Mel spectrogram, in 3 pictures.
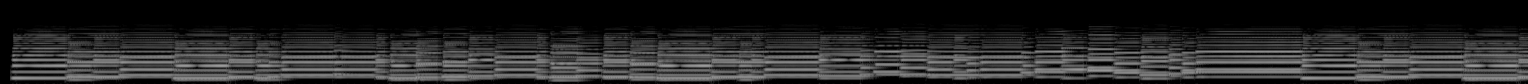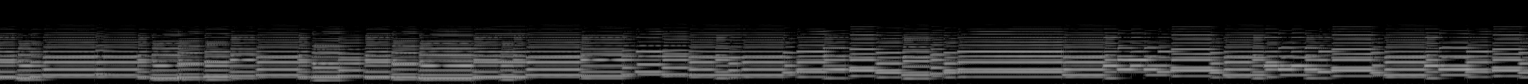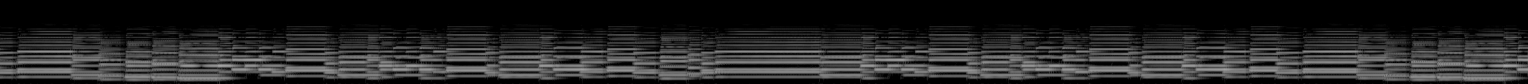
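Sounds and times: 
two-part polska folk dance tune: 0.1 - 45.8.

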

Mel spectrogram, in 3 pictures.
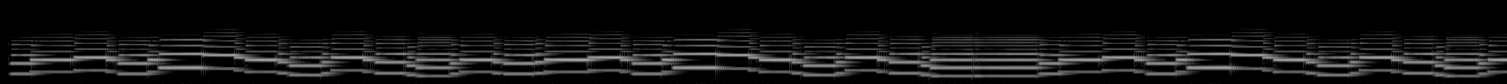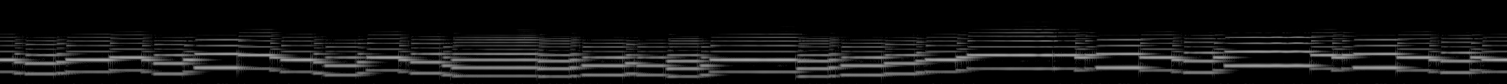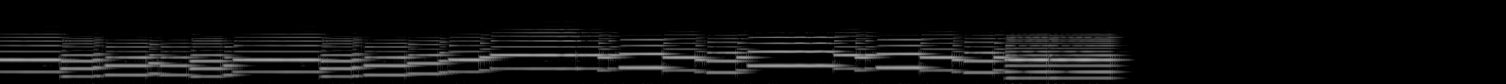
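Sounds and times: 
hambo polska folk dance tune: 0.1 - 41.4.

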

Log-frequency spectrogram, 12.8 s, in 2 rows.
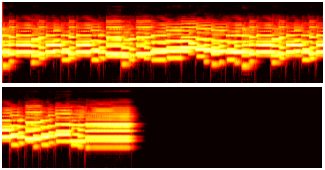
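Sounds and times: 
polka: 0.0 - 9.2.

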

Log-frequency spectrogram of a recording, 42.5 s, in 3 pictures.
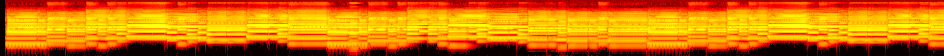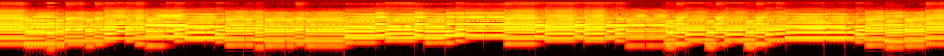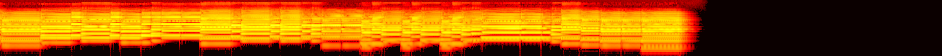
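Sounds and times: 
polka music: 0.1 - 38.7.

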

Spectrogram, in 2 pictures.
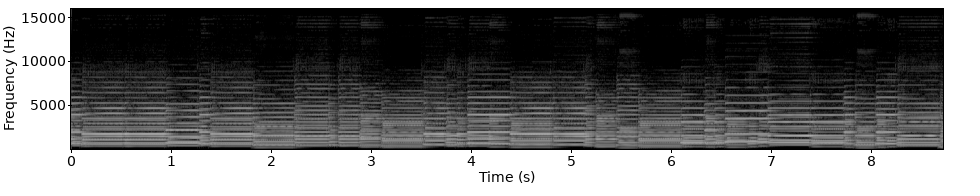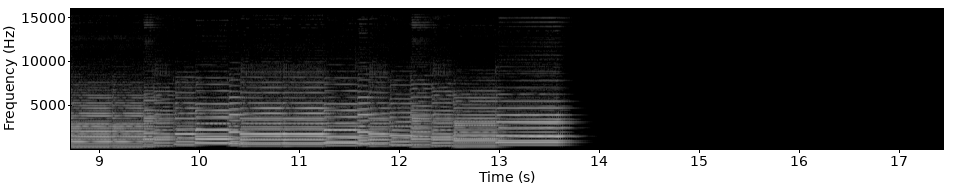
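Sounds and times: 
mazurka: 0.0 - 13.7.

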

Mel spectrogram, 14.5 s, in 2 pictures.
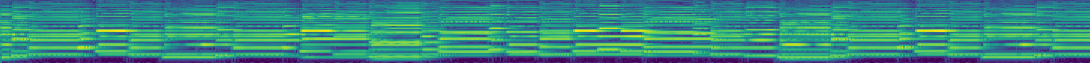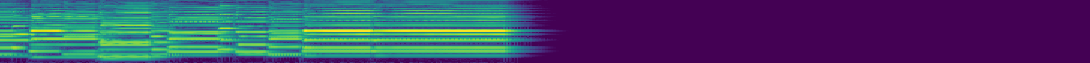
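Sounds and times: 
hambo polska dance tune: 0.0 - 10.8.

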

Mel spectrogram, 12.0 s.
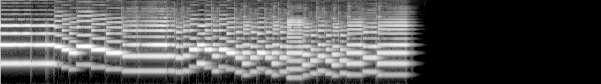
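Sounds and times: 
polka music: 0.0 - 8.3.

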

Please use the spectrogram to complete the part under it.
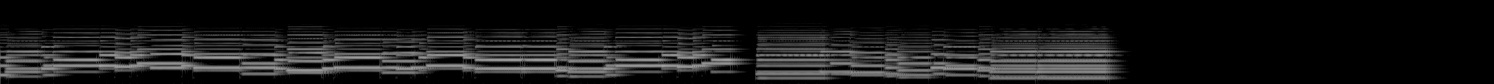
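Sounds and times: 
polska dance tune: 0.0 - 11.2.

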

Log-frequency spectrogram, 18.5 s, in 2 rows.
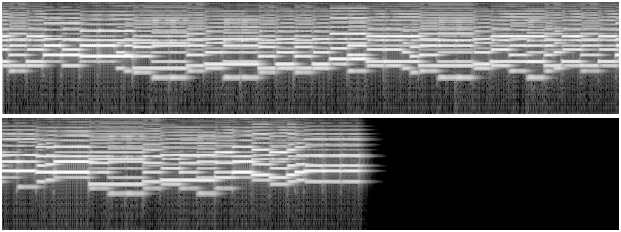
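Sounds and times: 
polka in D and G major: 0.0 - 14.8.

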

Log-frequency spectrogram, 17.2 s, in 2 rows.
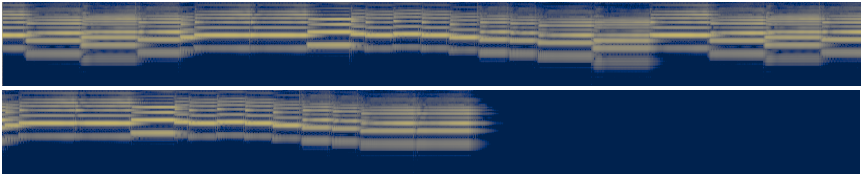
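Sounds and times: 
slangpolska folk dance tune: 0.0 - 13.2.

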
